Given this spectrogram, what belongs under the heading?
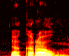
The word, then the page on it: yakarau: Biak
